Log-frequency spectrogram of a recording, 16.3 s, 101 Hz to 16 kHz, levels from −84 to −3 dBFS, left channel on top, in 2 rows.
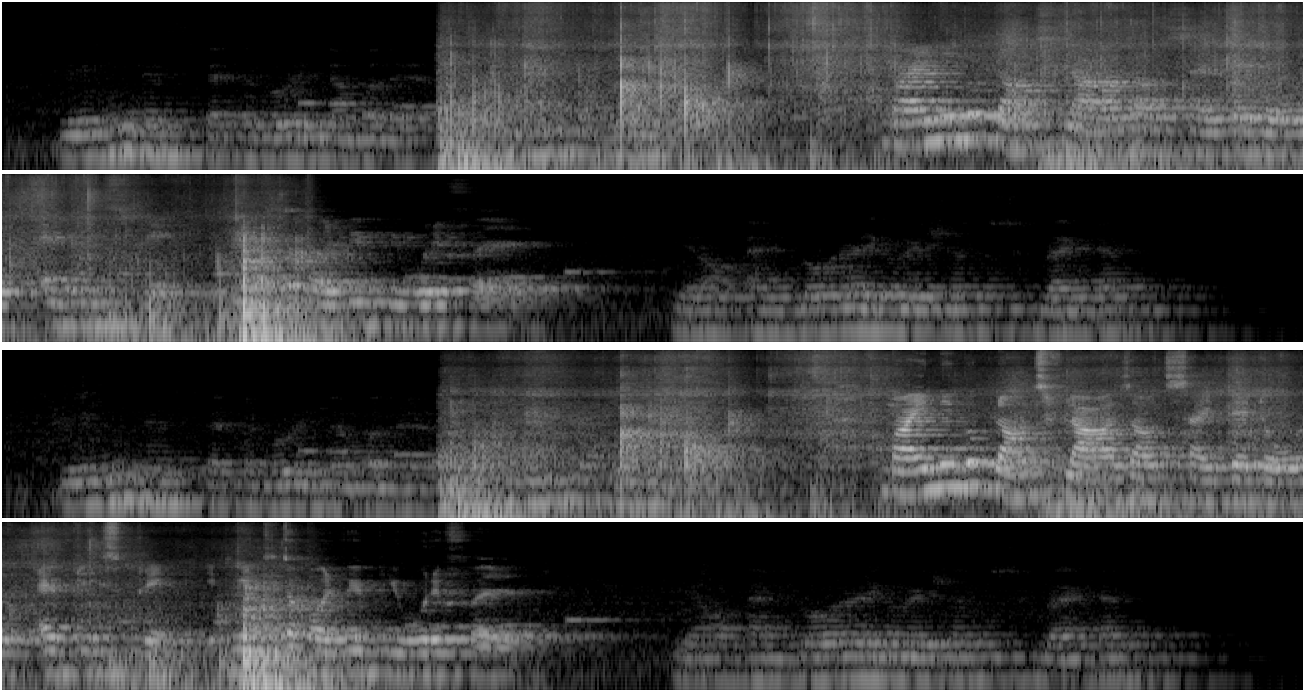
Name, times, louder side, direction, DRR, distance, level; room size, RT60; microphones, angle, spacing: voice 1, 0.4-4.6 12.3-15.1, equal, 85° left, -3 dB, 1.3 m, -48 dB
sound 1, 1.8-11.7, equal, 30° left, 0.9 m, -58 dB
sound 2, 2.7-10.1, left 2 dB, 55° left, 0.5 m, -37 dB
voice 2, 5.2-11.4, right 4 dB, 50° right, 5 dB, 0.4 m, -35 dB
4.8 x 2.8 x 3.7 m, 1.3 s
head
